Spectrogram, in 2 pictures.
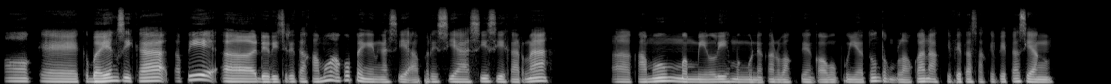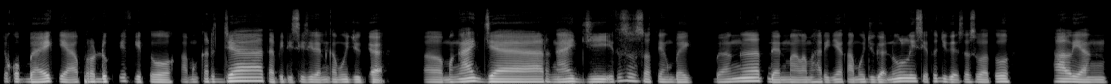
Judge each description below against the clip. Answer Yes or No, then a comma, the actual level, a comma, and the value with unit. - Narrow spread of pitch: No, average, 3.1 semitones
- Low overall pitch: Yes, low, 120 Hz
